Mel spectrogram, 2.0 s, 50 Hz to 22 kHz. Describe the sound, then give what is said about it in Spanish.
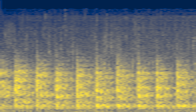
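Knocking on a house door in the evening: a steady run of many evenly spaced, firm knocks at a brisk, even rhythm, with nothing else heard. “Eran como las 7 de la noche cuando toqué la puerta de los Preciado.”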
